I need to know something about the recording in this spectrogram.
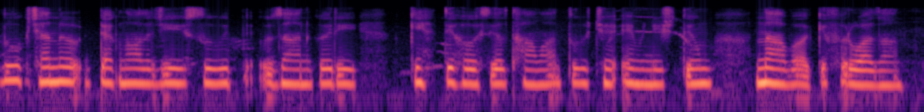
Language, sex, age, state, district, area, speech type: Kashmiri, female, 18-30, Jammu and Kashmir, Shopian, rural, spontaneous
